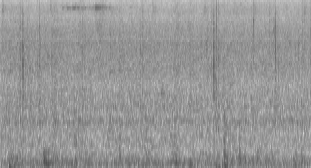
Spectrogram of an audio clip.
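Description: Live auditorium room noise: a steady low rumble with faint audience murmur and scattered small clicks and knocks, one louder knock about four and a half seconds in.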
